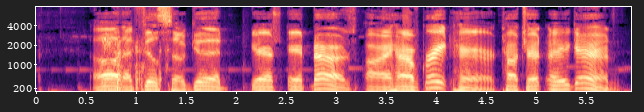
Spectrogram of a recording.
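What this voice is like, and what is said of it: Stephen Hawking robotic voice impression. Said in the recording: “That's my Stephen Hawking impression. Because he's got a speaking spell strapped to him”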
